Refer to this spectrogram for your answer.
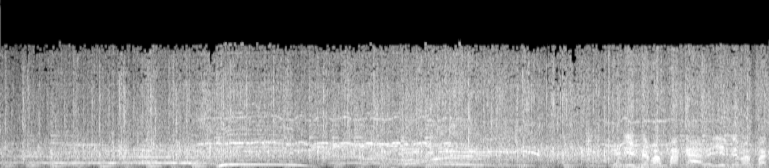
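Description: A crowd claps loudly and steadily for several seconds, with shouts, whoops and whistle-like cheers rising over the continuous applause.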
